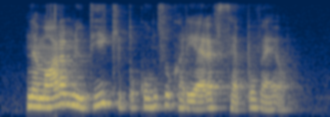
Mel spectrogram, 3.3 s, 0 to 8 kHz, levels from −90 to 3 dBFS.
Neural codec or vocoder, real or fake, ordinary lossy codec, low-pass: none; real; none; 7.2 kHz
